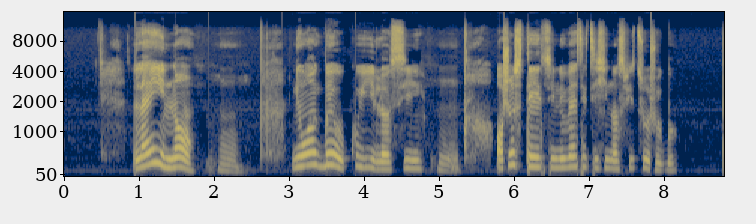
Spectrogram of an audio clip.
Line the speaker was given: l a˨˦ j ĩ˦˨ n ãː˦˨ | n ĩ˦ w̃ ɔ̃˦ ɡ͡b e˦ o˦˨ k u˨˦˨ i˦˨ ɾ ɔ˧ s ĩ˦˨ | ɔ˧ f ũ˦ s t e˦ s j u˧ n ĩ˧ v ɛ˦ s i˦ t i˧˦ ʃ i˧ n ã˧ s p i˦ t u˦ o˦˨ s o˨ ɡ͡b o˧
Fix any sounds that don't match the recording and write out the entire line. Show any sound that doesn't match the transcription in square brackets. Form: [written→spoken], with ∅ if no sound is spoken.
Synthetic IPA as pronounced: l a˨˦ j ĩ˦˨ n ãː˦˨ | n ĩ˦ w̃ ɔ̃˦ ɡ͡b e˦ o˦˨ k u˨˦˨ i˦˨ [ɾ→l] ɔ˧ s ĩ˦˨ | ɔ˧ [f→ʃ] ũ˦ s t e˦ [s→t] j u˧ n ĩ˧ v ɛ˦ s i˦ t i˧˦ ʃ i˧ n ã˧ s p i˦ t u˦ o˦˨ [s→ʃ] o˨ ɡ͡b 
